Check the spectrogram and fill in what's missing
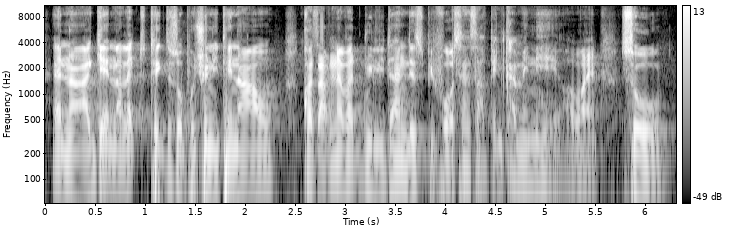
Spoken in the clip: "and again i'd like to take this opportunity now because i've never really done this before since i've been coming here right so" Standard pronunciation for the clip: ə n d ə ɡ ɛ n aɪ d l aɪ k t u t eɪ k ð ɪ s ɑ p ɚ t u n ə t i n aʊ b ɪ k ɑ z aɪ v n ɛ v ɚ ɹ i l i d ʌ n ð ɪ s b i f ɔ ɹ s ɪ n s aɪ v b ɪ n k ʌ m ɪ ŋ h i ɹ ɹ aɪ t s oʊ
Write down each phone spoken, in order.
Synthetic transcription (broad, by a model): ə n ə ɡ ɛ n aɪ l aɪ k t u t eɪ k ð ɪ s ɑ p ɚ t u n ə t i n aʊ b k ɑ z aɪ v n ɛ v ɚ ɹ i l i d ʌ n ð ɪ s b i f ɔ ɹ s ɪ n s aɪ v b ɪ n k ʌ m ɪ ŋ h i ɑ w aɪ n s oʊ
